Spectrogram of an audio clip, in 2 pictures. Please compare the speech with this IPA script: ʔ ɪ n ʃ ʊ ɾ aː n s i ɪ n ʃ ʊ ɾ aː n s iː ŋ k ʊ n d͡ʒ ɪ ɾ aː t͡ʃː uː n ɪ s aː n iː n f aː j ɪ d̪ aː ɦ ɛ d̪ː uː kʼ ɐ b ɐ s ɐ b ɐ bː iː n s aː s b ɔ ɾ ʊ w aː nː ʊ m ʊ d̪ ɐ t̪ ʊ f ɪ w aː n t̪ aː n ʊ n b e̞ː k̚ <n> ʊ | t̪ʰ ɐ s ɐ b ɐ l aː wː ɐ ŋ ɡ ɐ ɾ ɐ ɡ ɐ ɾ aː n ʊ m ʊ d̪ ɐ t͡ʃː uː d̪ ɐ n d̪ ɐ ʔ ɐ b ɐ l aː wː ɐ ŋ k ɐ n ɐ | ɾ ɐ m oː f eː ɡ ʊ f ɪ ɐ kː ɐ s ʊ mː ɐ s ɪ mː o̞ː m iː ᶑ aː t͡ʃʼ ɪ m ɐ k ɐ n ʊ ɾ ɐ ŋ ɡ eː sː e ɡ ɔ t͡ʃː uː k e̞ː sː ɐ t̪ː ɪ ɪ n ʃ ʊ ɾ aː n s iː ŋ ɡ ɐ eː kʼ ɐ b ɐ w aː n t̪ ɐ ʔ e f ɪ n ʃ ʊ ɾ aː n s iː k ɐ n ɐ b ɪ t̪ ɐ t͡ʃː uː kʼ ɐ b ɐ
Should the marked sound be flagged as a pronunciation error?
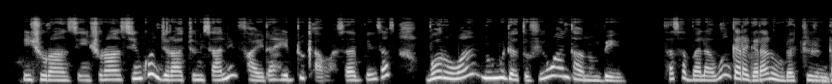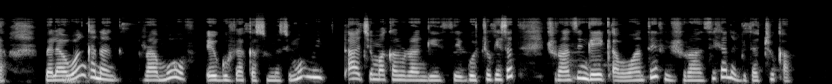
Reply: no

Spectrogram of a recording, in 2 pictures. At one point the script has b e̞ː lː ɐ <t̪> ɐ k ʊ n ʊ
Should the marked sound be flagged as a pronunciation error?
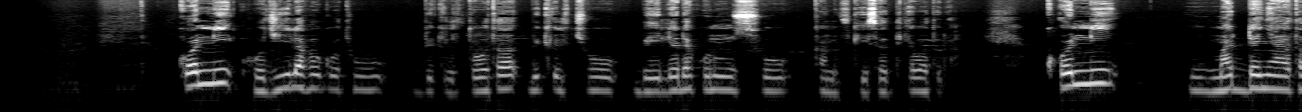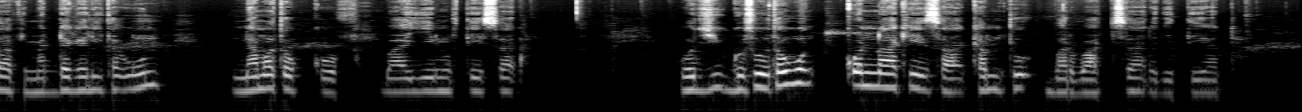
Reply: yes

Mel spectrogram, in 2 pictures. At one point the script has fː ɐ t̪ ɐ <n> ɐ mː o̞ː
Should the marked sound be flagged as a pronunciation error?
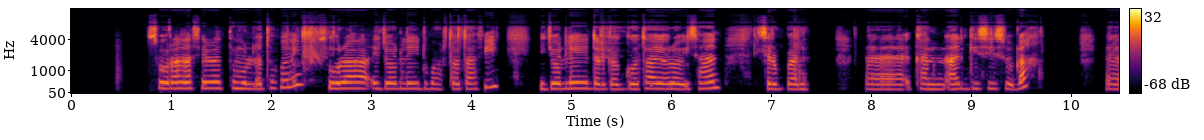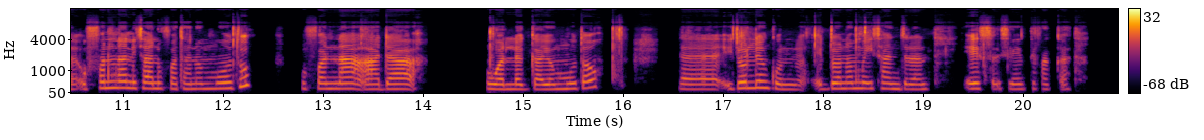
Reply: no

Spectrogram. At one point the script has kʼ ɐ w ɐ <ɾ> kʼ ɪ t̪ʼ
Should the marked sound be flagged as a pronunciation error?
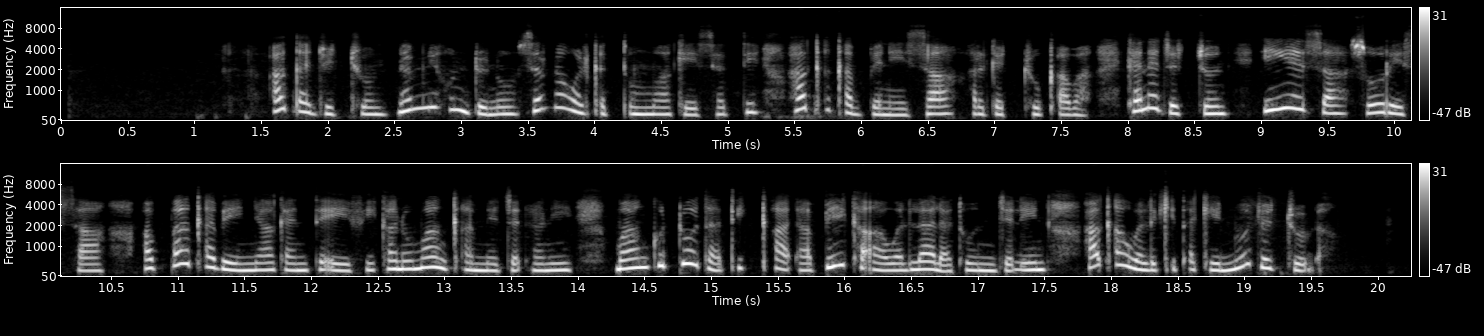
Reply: yes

